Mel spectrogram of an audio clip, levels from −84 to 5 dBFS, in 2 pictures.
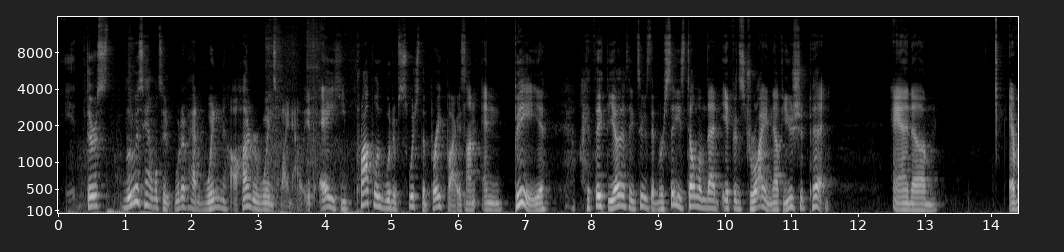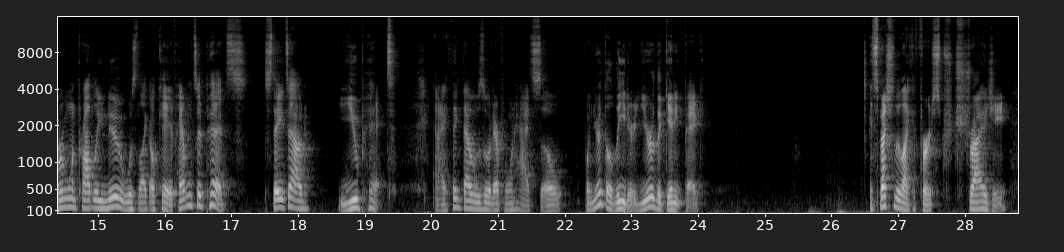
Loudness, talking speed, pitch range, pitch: -28 LUFS, 170 wpm, 120-170 Hz, 140 Hz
